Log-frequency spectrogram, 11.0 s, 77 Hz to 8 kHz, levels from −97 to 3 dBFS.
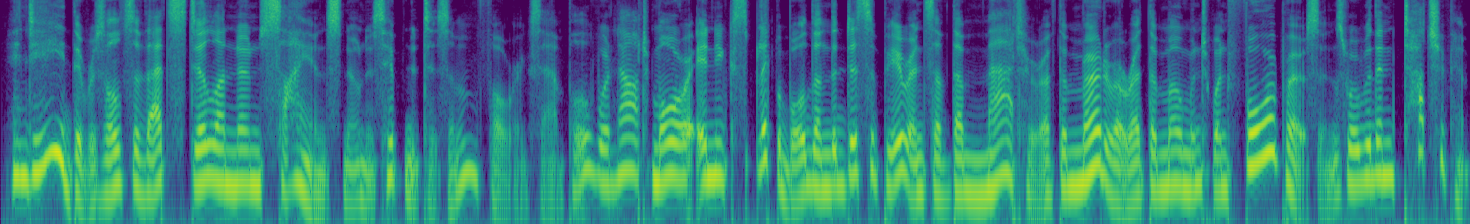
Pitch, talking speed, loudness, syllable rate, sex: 180 Hz, 200 wpm, -18 LUFS, 5.6 syllables/s, female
